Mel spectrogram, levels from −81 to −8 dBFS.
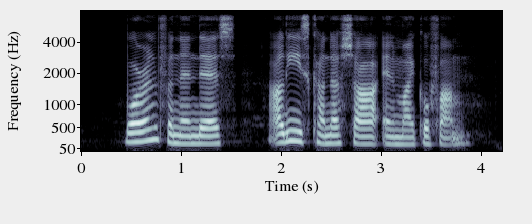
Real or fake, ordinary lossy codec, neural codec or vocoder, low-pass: real; Opus, 64 kbps; none; 7.2 kHz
